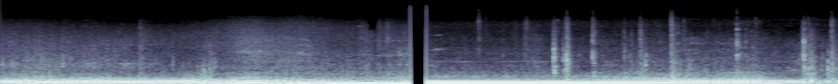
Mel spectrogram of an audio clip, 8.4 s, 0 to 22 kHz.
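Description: Turbocharged SR20DET four-cylinder engine of a Silvia drift car idling steadily, with a brief rise in revs about two and a half seconds in. The sound breaks off for an instant just after four seconds, then the engine idles on under a few light ticks.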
